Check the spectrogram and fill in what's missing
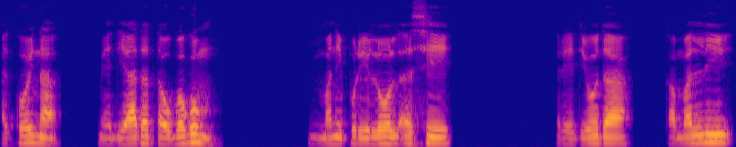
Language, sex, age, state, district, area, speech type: Manipuri, male, 18-30, Manipur, Tengnoupal, rural, spontaneous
